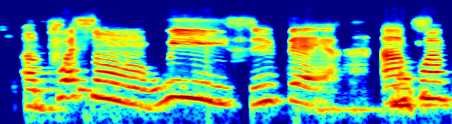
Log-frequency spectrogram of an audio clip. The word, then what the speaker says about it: poisson: oui bouge à un poisson oui c'est super un point pour pouget bravo attention à la prononciation ces poissons avec le censeur pas confondre avec poison avec un seul ace super un poisson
